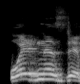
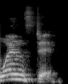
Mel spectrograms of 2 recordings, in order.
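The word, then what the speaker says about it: Wednesday: যেমন আপনি যখন ওয়েডনেসডে বলেন এইভাবে, কিন্তু এটা প্রোনাউন্সিয়েশনটাই ভুল, এটা অ্যাকসেন্টের ব্যাপার না, এটা হবে ওয়েন্সডে।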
